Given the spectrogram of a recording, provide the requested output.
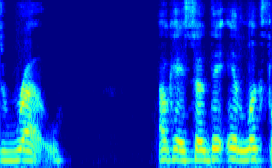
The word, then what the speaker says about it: rho: not a p okay this is actually a greek letter called rho and it's spelled r o h so notice that this is an r and this starts with an r when you say it but it's rho okay so it looks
